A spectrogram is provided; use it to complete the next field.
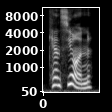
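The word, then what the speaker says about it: canción: But canun meaning song ends an end and the stress is on that last syllable.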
